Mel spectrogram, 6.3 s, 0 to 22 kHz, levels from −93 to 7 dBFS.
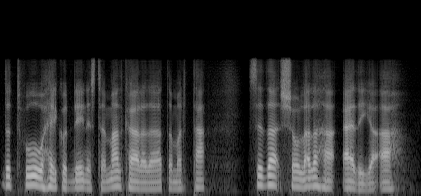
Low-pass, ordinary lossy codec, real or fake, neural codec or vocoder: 7.2 kHz; none; fake; codec, 16 kHz, 0.2 kbps, FocalCodec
